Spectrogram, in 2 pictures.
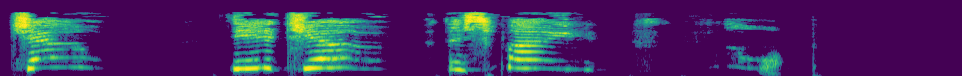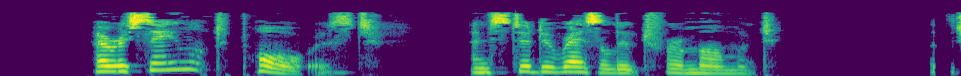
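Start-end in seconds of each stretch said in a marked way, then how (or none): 0.0-4.1 put-on high-pitched girl hailing her rescuer; very high, excited acted cries; ecstatic calling out. A narrator's reading. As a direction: call to him in joyful desperation. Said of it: "cried the girl in an ecstasy".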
